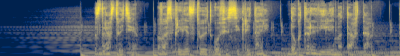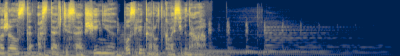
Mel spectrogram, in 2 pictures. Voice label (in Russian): avtootvetchik, голосовое приветствие; Поможем выбрать и качественно запишем профессионального диктора для голосового приветствия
